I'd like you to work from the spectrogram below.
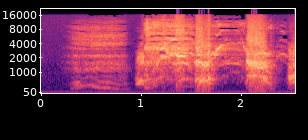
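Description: Harsh, throaty coughing to clear out the lungs: a short rasping throat sound, then a run of loud hacking coughs in quick succession, with no talk.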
